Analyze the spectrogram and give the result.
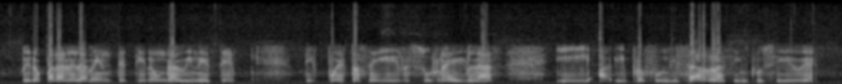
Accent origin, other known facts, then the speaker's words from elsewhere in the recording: Argentina; nosotros no necesitamos nada de Israel como argentinos.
